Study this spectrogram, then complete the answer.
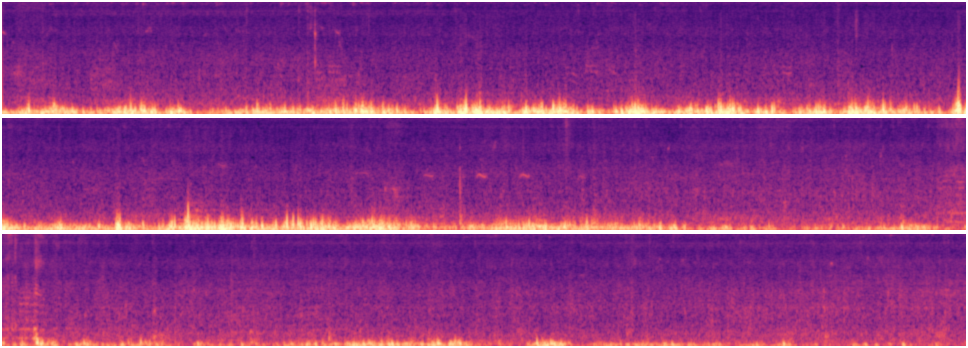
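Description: Wind buffets the microphone outdoors in gusts, stronger at first and easing later.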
